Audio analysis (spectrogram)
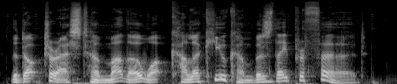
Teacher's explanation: the word preferred has the stress pattern unstressed stressed but no schwar sound on the first syllable this is because the I sound is often found in unstressed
